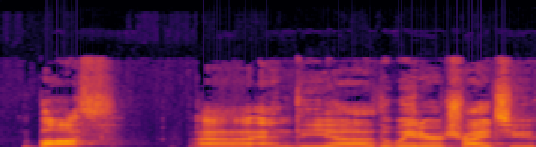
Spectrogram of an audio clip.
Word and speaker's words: Bath: It's pronounced Bath. Bath.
